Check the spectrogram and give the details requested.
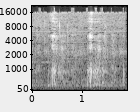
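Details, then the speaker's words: Two-month-old thriving male with noisy breathing for 10 days: inspiratory stridor, increased on crying, in short harsh pitched bursts; bronchoscopy showed an omega-shaped floppy epiglottis covering the glottic opening, confirming laryngomalacia. "so this was The Strider and we uh did the broncoscopy and we found that there was a omega-shaped floppy epiglottis covering the entire glottic opening so we we know that this is lingo Malaysia"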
